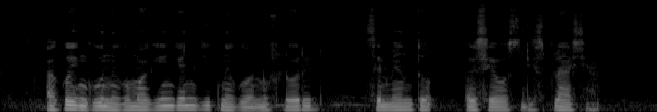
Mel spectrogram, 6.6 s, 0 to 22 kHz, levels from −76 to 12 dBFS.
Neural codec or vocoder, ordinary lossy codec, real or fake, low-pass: none; none; real; none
